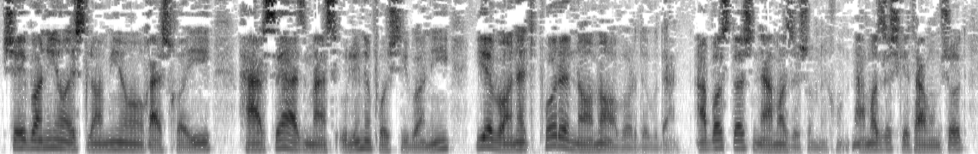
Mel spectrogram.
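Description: Casting note: husky male storyteller, measured first-person memoir narration, dry close mic. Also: lowish voice, lively intonation, a little mellow, no room sound.

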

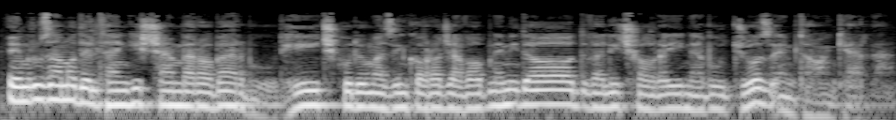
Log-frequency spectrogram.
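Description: A man calmly reading a story aloud in a measured, soft-spoken way. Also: medium pitch, husky. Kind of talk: scripted story narration.

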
